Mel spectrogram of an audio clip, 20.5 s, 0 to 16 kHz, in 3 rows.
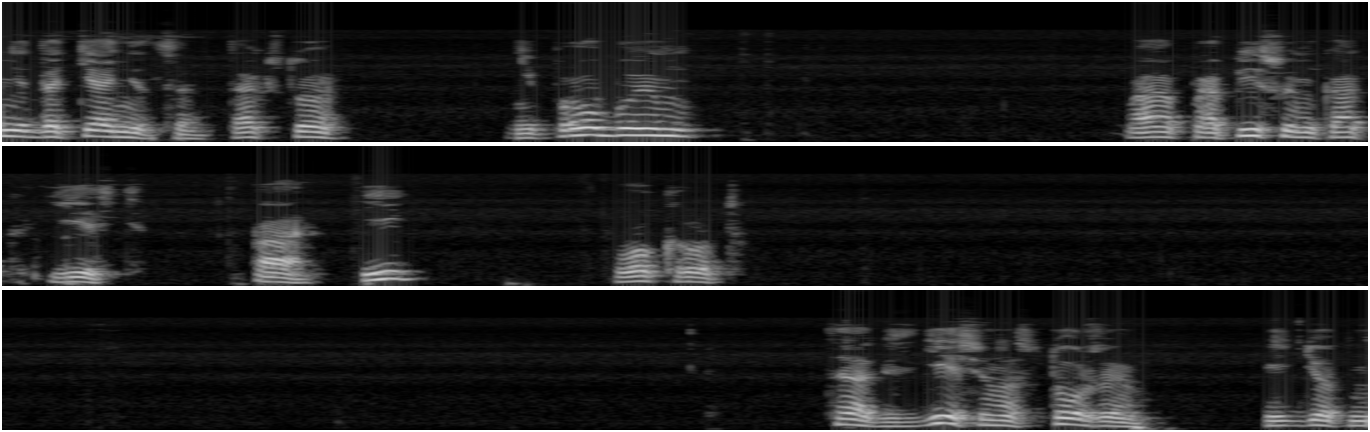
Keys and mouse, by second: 0.6 g, 3.7 click, 7.8 a, 8.4 i, 11.0-17.8 drag, 19.9 click.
